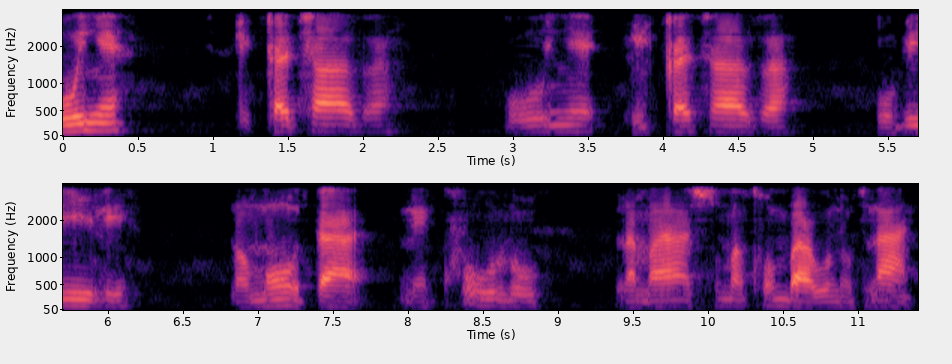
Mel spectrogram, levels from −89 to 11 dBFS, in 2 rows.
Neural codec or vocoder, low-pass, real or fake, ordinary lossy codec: codec, 16 kHz, 4 kbps, FunCodec, trained on LibriTTS, 50 frames a second; 3.6 kHz; fake; none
